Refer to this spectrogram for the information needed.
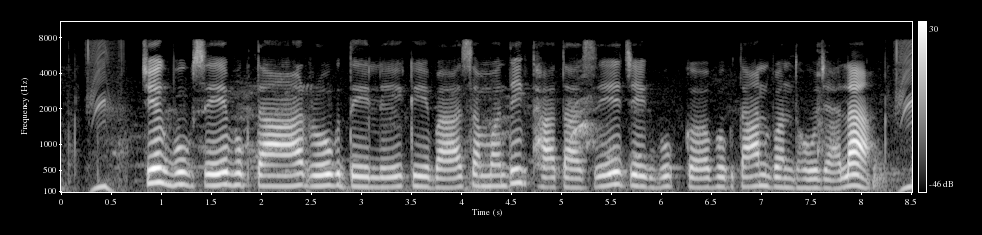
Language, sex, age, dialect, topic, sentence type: Bhojpuri, female, 25-30, Western, banking, statement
